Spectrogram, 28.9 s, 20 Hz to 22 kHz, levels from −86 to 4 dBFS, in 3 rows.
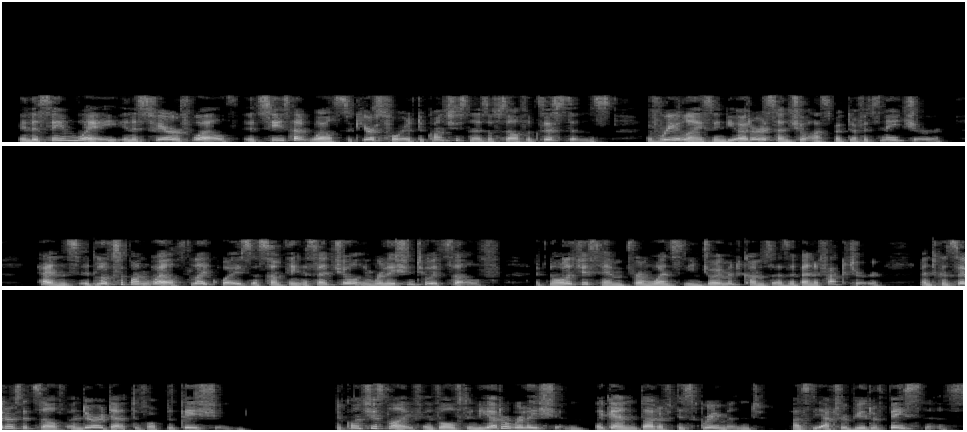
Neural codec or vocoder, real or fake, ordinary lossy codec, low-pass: codec, 16 kHz, 8 kbps, FreqCodec, larger model; fake; AAC, 32 kbps; 7.2 kHz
